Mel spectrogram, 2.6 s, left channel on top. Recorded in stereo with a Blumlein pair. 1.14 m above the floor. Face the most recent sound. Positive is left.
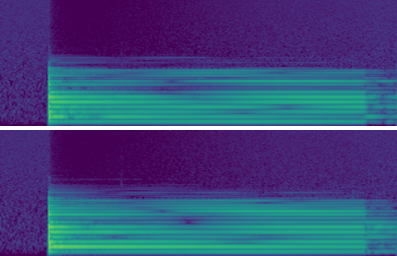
turn(degrees=-15)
